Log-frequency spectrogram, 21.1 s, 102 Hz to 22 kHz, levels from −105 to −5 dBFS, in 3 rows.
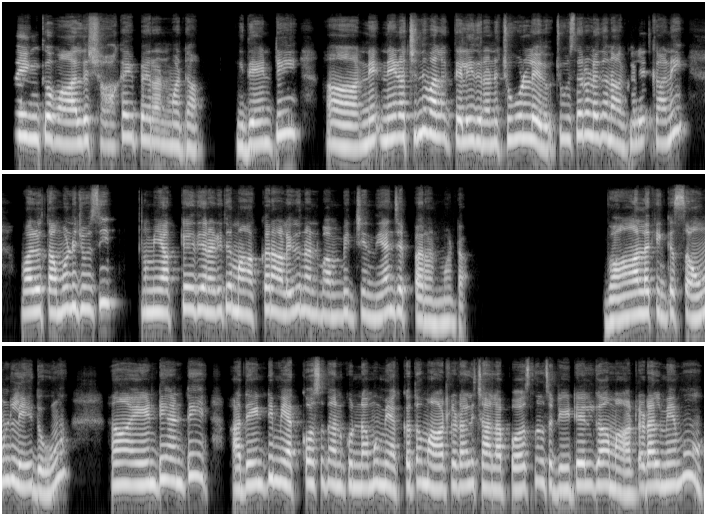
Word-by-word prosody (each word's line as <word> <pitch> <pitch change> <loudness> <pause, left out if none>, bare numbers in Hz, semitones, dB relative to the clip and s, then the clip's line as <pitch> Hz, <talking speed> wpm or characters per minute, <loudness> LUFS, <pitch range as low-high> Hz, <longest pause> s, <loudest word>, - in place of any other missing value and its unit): అయితే, 310 - +4
ఇంకా 280 +1 +3
వాళ్ళు 240 +2 +3
షాక్ 235 +4 -8
అయిపోయారన్నమాట. 235 -7 -3 0.6
ఇదేంటి 235 +7 0 0.5
ఆహ్, 220 -2 +4
నే 260 - +3
నేను 285 +1 +4
వచ్చింది 300 +4 +1
వాళ్ళకి 295 -3 +1
తెలియదు. 255 0 +2
నన్ను 240 0 -3
చూడలేదు. 265 -6 +2
చూసారో, 300 +3 -1
లేదో 295 0 -1
నాకు 230 -4 -4
తెలియదు 245 +2 -5
కానీ 270 +9 -1 0.5
వాళ్లు 270 +1 +5
తమ్ముడిని 290 +4 +2
చూసి 300 +5 -1 0.4
ఆహ్, 265 - 0
"మీ - - +1
అక్కేది" 285 +2 -2
అని 265 - +2
అడిగితే, 285 +4 -2
"మా - - +2
అక్క 240 - -15
రాలేదు. 255 +2 +1
నన్ను 255 -3 -3
పంపించింది" 230 -1 -5
అని 275 0 -3
చెప్పారన్నమాట. 195 -7 -3 1.5
వాళ్ళకింక 245 +4 +3
సౌండ్ 235 +7 +1
లేదూ. 240 -5 -1 0.7
ఆహ్, 265 0 +3
ఏంటీ 270 +3 +2
అంటే, 295 +5 0 0.4
"అదేంటి 260 +5 +1
మీ 280 - +3
అక్క 245 - -13
వస్తదనుకున్నాము 260 -2 -1
మీ - - +2
అక్కతో 250 +5 -4
మాట్లాడాలి. 245 +3 +1
చాలా 230 -2 +3
పర్సనల్స్ 250 +4 -1
డీటెయిల్‌గా 260 +3 +1 0.2
మాట్లాడాలి 240 +6 +1
మేము." 275 +7 -1
255 Hz, 150 wpm, -21 LUFS, 235-275 Hz, 1.5 s, వాళ్లు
